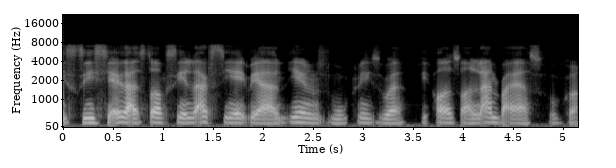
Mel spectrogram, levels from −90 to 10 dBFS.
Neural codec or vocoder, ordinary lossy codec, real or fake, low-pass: autoencoder, 22.05 kHz, a latent of 192 numbers a frame, VITS, trained on many speakers; none; fake; 7.2 kHz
